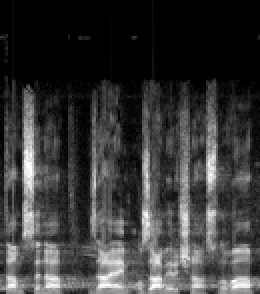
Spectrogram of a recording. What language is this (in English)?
Czech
